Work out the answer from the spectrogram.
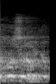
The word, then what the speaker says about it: خسرو: مرید خاص امیر خسرو، خسرو مشہور ہے، تلفظ اس کا بھی دوسرا ہے لیکن مشہور یہی ہے تو خسرو۔ غلط العام جب ہو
